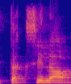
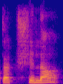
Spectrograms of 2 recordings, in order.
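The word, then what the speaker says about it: Taxila: It is Nalanda University, Tuxila University uh that is Tuxila or Takshila however you will you can pronounce it and then Vikramshella University.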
